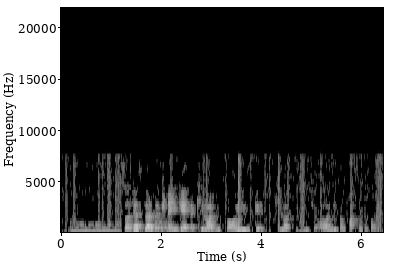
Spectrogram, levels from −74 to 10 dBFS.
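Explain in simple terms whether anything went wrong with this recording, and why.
A noise reduction tool was pushed too hard, causing overdone noise removal that runs through the whole recording from start to finish. The tool cut out any part of the sound it judged too close to background noise, and it took the quieter parts of the speech along with the noise. Between phrases the background drops and breaks up into twinkling, warbling specks.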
